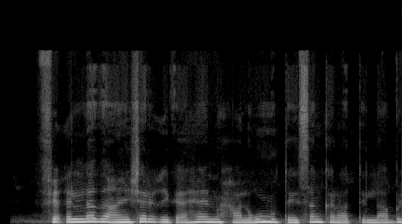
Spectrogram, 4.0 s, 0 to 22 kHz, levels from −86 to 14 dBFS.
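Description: Nothing here to flag, since the speech comes through without any technical faults to point at.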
